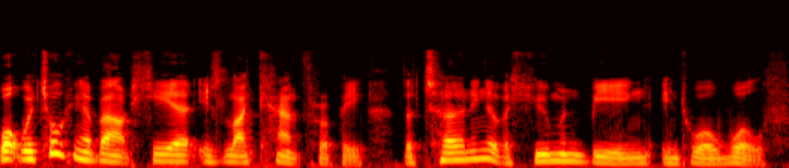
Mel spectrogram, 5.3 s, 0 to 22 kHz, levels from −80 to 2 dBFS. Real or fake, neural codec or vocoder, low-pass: real; none; 7.2 kHz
